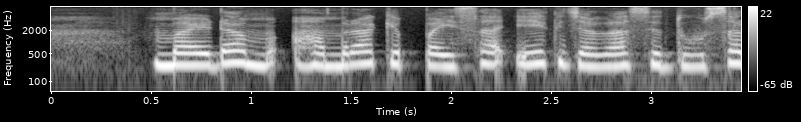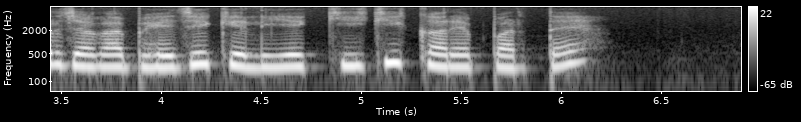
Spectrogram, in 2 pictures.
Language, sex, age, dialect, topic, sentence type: Magahi, female, 18-24, Southern, banking, question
